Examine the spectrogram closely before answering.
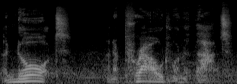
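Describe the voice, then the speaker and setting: An actor playing a proud, hot-headed sea captain in a video game. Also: male voice, medium pitch, lively intonation, a little slow. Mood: reflective. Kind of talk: video game cutscene acting. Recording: clear background ambience noise.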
